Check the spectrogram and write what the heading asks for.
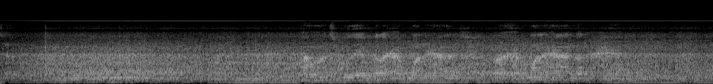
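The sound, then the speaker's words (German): A steady, hissy wash of street traffic with cars rumbling continuously past artist Vito Acconci's studio, recorded with a muffled, low-fidelity quality; faint indistinct voices seem to surface briefly in the middle. “Und so hörten sich die Autos an, die an Acconcis Atelier vorbeifuhren.”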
